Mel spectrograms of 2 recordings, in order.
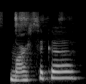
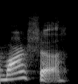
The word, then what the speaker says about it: Marsica: So I usually get Marsica Oh, Yep. okay. or Marcia. But anyway, yes, it is Marsica.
